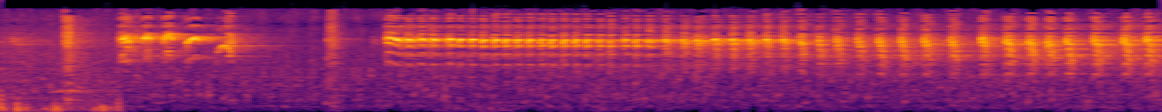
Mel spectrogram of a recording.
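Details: Greater green leafbird (cucak ijo) in platuk bawang style. Brief clicks and short high phrases open, then a steady, rapid train of high, pulsed notes runs for five seconds.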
